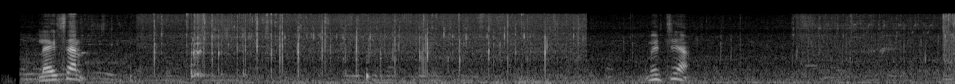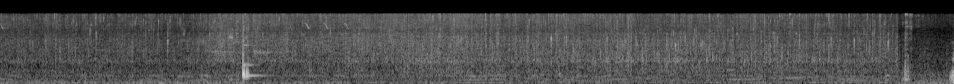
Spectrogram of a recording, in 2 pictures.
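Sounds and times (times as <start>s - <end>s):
vegetables sizzling in hot oil: 0.8s - 5.9s, 7.9s - 18.6s
ladle clanking against pan: 11.8s - 12.9s.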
